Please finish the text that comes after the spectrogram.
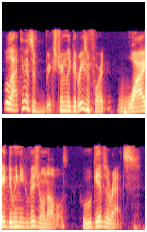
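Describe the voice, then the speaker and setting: A man's voice: on the high side, normal speed. A man co-hosting a casual podcast, talking in a challenging, argumentative debate style. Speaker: podcast co-host. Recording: slightly dull, lo-fi audio.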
